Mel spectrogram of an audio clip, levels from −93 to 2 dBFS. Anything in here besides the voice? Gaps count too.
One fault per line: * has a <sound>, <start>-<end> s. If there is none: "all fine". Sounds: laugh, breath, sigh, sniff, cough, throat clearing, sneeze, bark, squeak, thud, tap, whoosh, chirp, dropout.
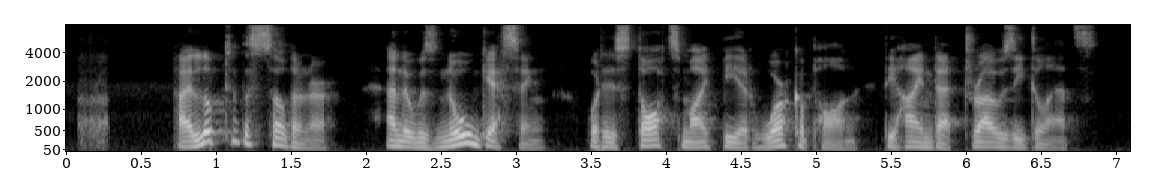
* has a laugh, 0.1-0.3 s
